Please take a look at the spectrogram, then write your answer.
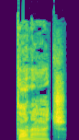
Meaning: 1. advice, counsel 2. council
- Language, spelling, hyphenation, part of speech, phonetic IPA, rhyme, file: Hungarian, tanács, ta‧nács, noun, [ˈtɒnaːt͡ʃ], -aːt͡ʃ, Hu-tanács.ogg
